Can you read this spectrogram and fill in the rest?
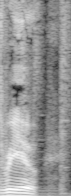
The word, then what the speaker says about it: Ryu: Say it in one syllable. – Ryu. – No, one syllable. – Ryu. – That's two. – One syllable. – Ryu.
